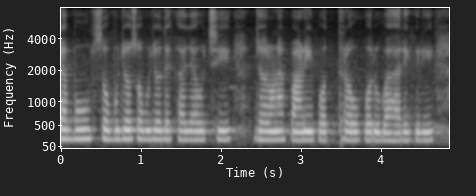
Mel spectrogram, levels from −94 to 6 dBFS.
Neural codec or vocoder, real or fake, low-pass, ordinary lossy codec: none; real; none; none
